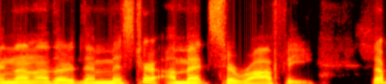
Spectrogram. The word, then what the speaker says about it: Seirafi: am joined by none other than Mr Ahmed sirafi they pronounced that correctly by the way yeah you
